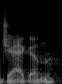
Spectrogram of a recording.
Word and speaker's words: Jagim: I didn't know if it was like that soft J. So I was on the podcast that he had. It was him and Andy Askow. And I asked him how to pronounce his name. So I feel even worse for not being positive. Yeah. But I'm 99% sure I asked him, and it was just Jagim.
